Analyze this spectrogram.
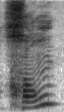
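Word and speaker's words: Hong (红): Okay, so the first movie we have is from Chad Wrestler on Make a Movie for Hong, which means red. It's got the uh, components of silk and the character for work, and it's pronounced H O N G second tone.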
